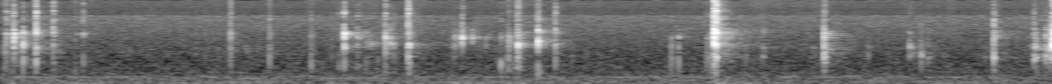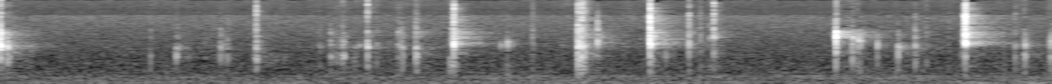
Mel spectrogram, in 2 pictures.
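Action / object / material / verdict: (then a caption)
tap / small thick-walled glass jar with metal screw lid / glass / none. A small, clear, thick-walled glass cosmetic jar with a gold metal-look screw lid, holding a small amount of makeup, is held in the hands and tapped with fingernails around the glass and the lid. The result is a quick, irregular series of sharp, bright clicks that die away almost instantly, over a faint low hum.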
